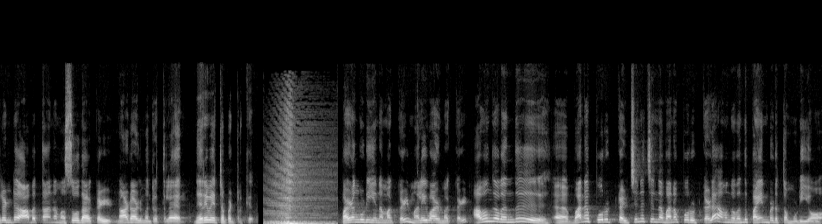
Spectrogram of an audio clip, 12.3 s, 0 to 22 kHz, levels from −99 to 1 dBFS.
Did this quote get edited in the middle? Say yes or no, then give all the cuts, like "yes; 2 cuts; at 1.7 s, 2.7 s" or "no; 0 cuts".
yes; 4 cuts; at 2.8 s, 4.4 s, 6.9 s, 8.2 s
